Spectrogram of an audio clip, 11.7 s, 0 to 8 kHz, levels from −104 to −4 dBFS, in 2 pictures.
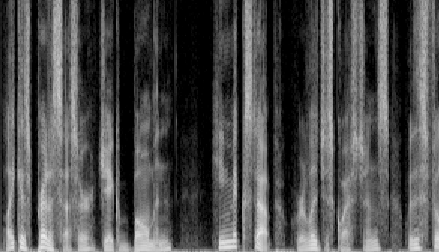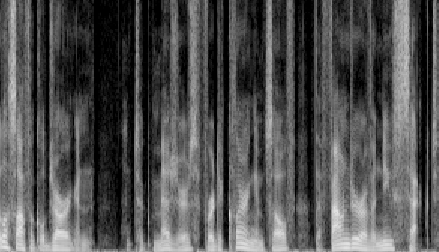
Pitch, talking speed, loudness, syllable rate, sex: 115 Hz, 135 wpm, -22 LUFS, 4.6 syllables/s, male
